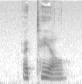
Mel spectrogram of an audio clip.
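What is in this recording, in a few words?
"A tail", English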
